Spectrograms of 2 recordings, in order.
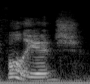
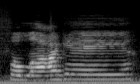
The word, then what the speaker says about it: foliage: And the science teacher suggests a trip to go look at foliage, Foliage. but he keeps saying it wrong. How does he say it? Folage. Folage? Folagi.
